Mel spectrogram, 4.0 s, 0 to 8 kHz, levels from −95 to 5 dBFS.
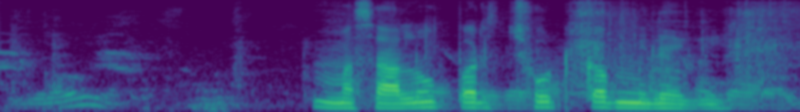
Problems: constant background noise, background conversations at intervals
